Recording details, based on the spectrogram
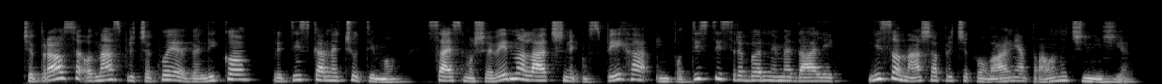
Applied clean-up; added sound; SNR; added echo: neural mask model DeepFilterNet 3.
